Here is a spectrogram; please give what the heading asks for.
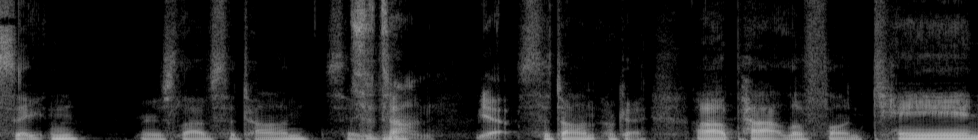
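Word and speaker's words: Šatan: Is it actually pronounced Satan? Miroslav Satan? Satan.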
